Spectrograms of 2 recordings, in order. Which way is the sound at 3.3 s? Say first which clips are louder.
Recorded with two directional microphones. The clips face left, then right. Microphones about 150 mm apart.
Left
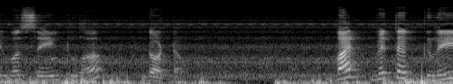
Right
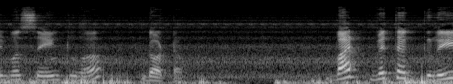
Right 2 dB; 25° right (ahead or behind).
